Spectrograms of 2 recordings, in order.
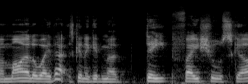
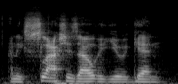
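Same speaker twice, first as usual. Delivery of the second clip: plain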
